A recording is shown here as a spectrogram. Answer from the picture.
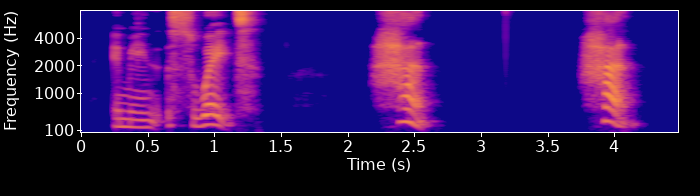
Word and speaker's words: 汗: 汗汗 it sounds like the 汗 from 汉语 but it's not, it's another character.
